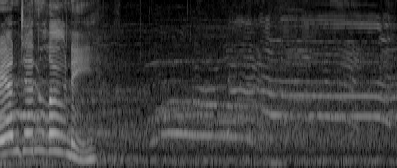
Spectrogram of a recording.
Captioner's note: audience cheers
